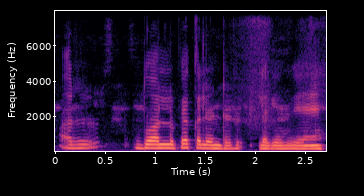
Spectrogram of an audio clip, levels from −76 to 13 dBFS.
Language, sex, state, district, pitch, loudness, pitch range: Hindi, female, Uttar Pradesh, Saharanpur, 195 Hz, -15 LUFS, 170-200 Hz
